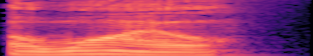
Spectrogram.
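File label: "awhile", British English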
